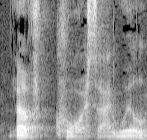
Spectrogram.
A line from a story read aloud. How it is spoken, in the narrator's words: grunted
